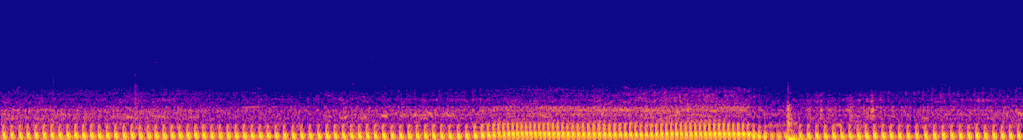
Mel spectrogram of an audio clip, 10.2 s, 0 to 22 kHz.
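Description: Italika RC200's 200cc single-cylinder four-stroke engine running at low speed with an even pulsing exhaust beat. About five seconds in the throttle opens for a couple of seconds, the beat getting louder and rising in pitch, then it drops back to a low, steady pace.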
